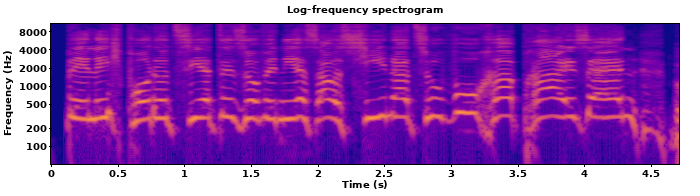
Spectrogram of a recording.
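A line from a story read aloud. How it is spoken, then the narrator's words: Roar. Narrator (German): brüllte sie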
